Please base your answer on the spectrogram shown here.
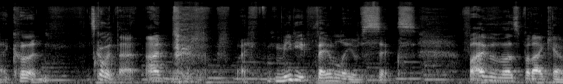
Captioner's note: laugh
